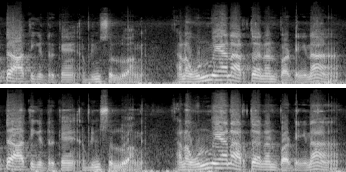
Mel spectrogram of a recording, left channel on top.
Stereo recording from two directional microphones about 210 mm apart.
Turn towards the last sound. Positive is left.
turn(degrees=-5)  # may be behind; listen again after turning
